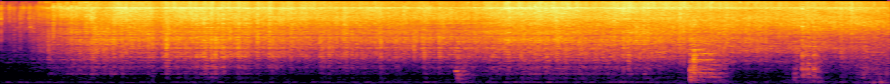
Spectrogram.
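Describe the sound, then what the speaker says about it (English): Poached king oyster mushrooms sizzling in oil in a pan over medium-high heat, a steady bright hiss throughout with a few soft knocks and stirring bumps. "the ones that are poached, might sizzle a little bit because of the water"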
